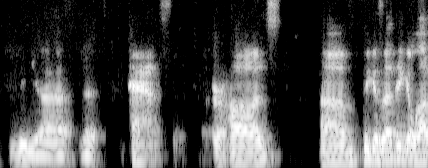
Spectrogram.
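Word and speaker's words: Hass: And unfortunately, yeah, it is Haas. It rhymes with past, or other things that I probably shouldn't say on a webinar.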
